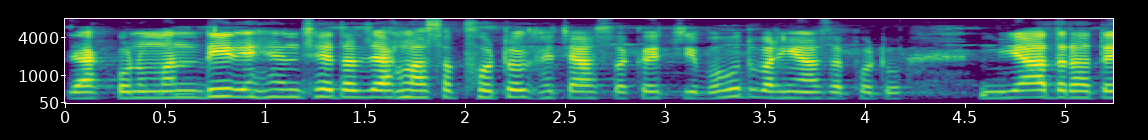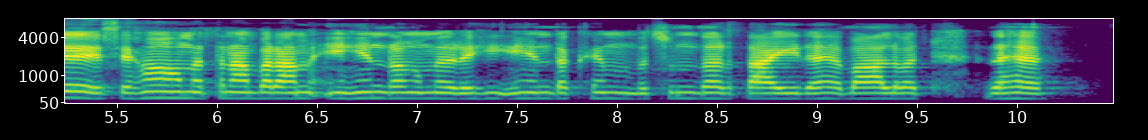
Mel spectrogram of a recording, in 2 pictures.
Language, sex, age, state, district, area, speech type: Maithili, female, 18-30, Bihar, Madhepura, rural, spontaneous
